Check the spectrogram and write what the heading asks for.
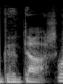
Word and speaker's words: Gadot: I may not be able to spell, but I can definitely pronounce Gal Gadot.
